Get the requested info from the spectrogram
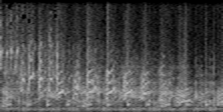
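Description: Techno in a breakdown: the kick drum is dropped out, leaving a fast, evenly repeating electronic synth pattern of short notes that bend in pitch.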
